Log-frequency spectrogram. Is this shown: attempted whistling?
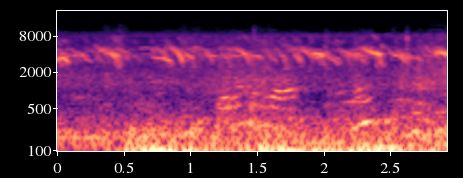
no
